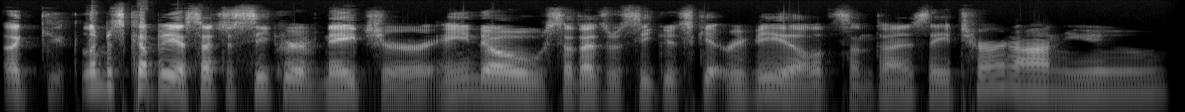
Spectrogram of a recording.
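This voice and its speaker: A man's voice: mid-range voice, expressive, quick pace, clean tone, no room sound, studio quality. A man reading video game dialogue with friends in a casual group session, laughing often and hamming up the haughty lines.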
